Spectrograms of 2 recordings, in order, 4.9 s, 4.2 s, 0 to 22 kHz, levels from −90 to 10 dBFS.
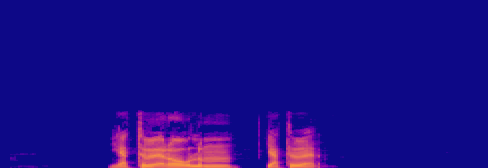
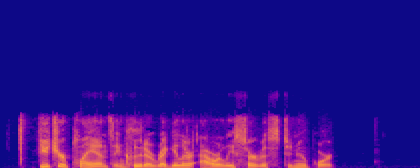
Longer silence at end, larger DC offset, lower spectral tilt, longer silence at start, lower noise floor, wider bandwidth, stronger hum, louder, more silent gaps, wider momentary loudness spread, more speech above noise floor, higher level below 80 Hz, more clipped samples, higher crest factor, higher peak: first, 1.75 s vs 0.9 s; neither; first, -6.5 dB/octave vs -4.5 dB/octave; first, 1.1 s vs 0.2 s; first, -82 dBFS vs -69 dBFS; about the same, 7.6 kHz vs 7.4 kHz; neither; about the same, -19 LUFS vs -17 LUFS; neither; first, 14 LU vs 8 LU; first, 64 dB vs 52 dB; second, -72 dBFS vs -64 dBFS; neither; about the same, 18 dB vs 16 dB; about the same, -4 dBFS vs -2 dBFS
